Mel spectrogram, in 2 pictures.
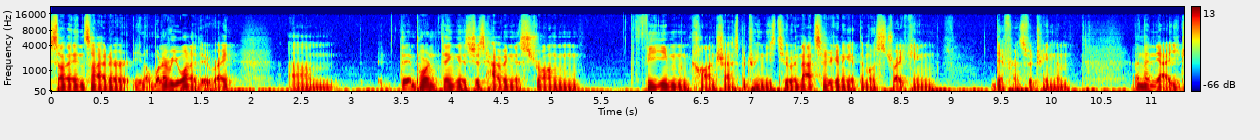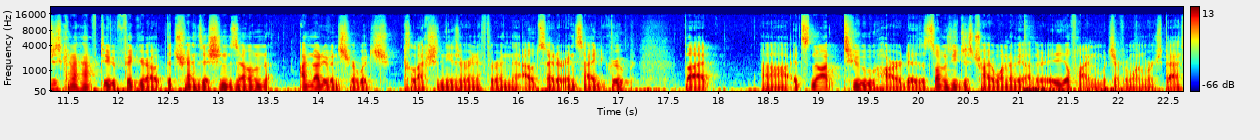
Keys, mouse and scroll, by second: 12.3 click, 12.7 KP_Decimal, 12.9 click, 13.8 shift+drag, 15.1 drag, 15.6 drag, 16.0 click, 18.6 click.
